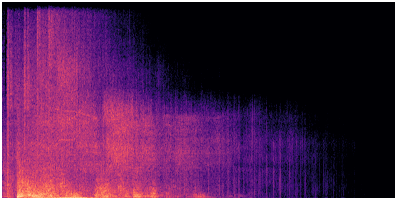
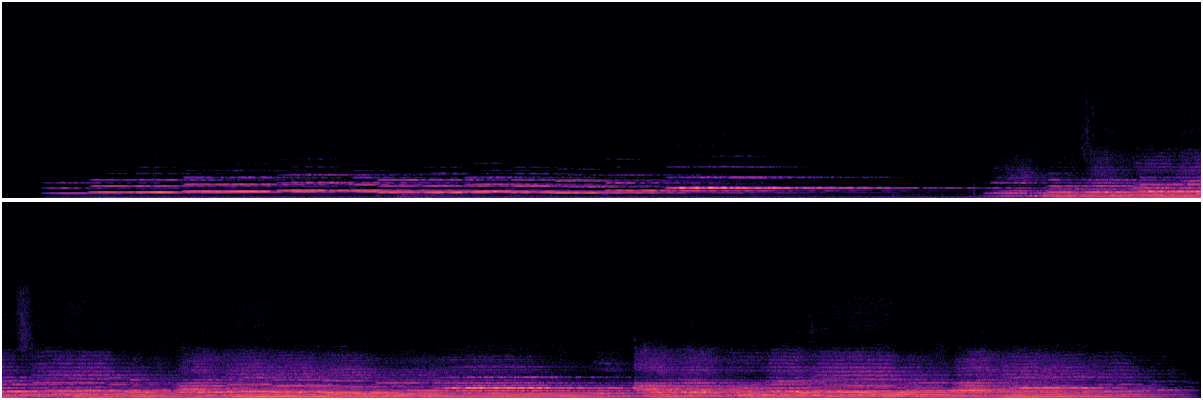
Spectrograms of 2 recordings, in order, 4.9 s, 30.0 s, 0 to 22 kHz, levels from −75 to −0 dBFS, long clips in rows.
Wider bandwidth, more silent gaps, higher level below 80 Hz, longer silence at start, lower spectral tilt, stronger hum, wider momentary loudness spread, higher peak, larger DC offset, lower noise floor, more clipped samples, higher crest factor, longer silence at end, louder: first, over 20 kHz vs 13.5 kHz; neither; first, -24 dBFS vs -48 dBFS; second, 0 s vs 0.55 s; second, -3.5 dB/octave vs -7.5 dB/octave; neither; first, 22 LU vs 12 LU; first, 0 dBFS vs -12 dBFS; neither; first, -71 dBFS vs -50 dBFS; neither; about the same, 16 dB vs 16 dB; first, 1.8 s vs 0.1 s; first, -14 LUFS vs -28 LUFS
